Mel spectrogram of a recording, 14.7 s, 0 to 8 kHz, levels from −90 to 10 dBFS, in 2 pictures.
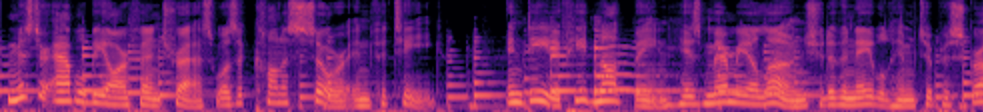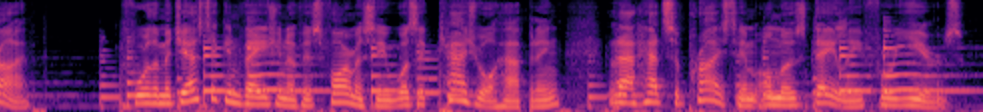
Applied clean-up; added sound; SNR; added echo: none; Electric guitar; 7 dB; none.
